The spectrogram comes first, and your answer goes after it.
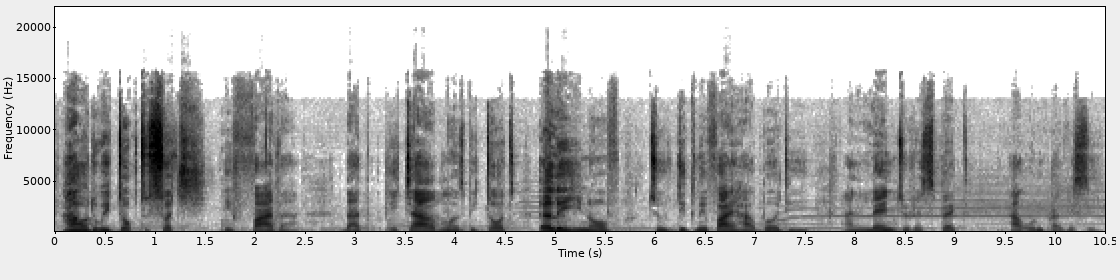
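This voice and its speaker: A man with a Nigerian accent hosting a radio discussion, putting serious questions to a guest in measured, deliberate short phrases. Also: on the high side. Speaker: host of a radio discussion programme. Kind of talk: interview questioning on a serious social issue.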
